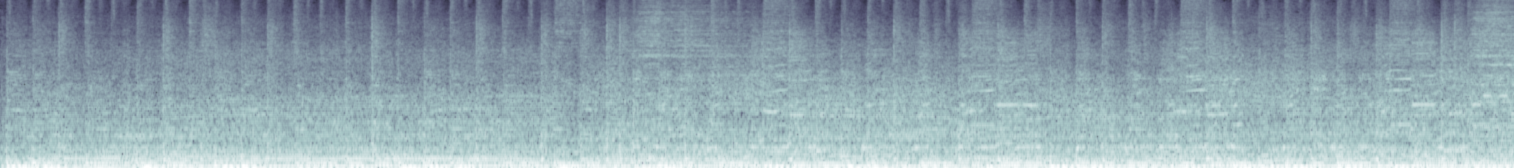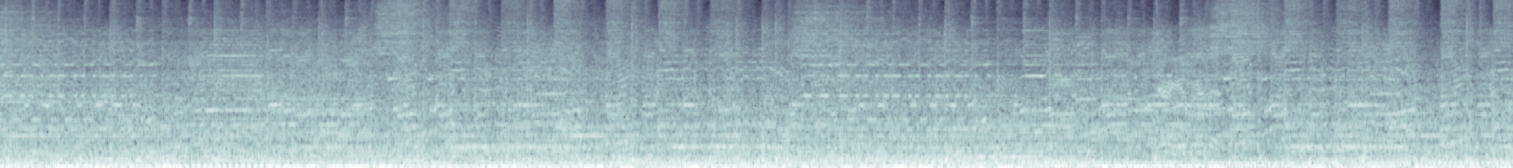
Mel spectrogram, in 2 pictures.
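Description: Background music over a boat motor running steadily as the boat moves through the marsh.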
